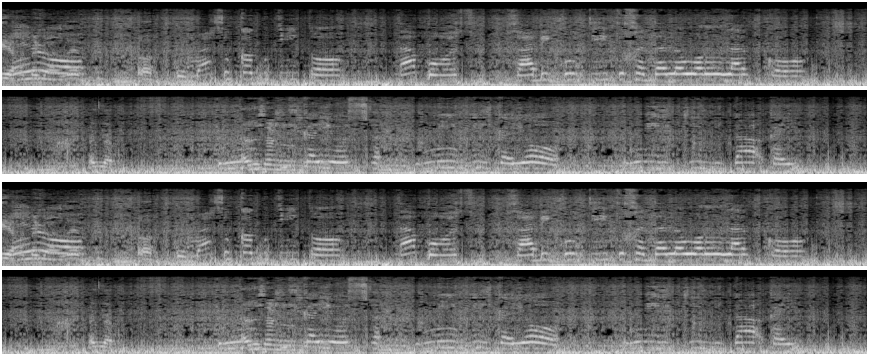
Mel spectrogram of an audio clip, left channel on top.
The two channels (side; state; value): both; identical; correlation 1.00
